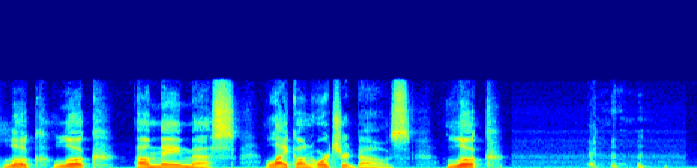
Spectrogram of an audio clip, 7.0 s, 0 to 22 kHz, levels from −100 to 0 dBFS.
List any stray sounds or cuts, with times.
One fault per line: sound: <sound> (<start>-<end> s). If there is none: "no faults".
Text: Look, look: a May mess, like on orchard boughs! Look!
sound: laugh (5.8-6.7 s)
